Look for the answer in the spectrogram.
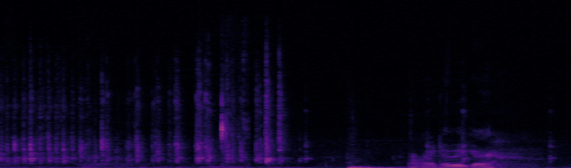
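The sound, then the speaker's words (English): Rapid keyboard typing clatters in quick, uneven bursts of key clicks as someone types messages to people on WhatsApp, followed by a low thump and a voice speaking briefly near the end. “Yeah, because I'm messaging people on WhatsApp, so.”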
